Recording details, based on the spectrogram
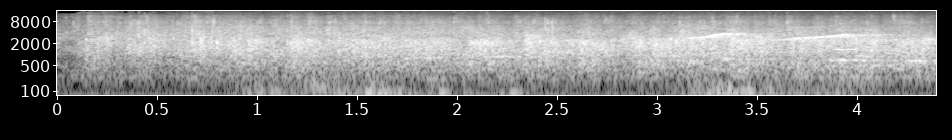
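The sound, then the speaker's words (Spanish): Loud, sustained applause from a young audience in a hall, greeting the radio listeners: a dense steady wash of clapping for several seconds with no speech, and a faint high whistle briefly rising over it near the end. “Pues a quienes me acompañan esta mañana aquí, les voy a pedir que saluden a la audiencia que nos está escuchando al otro lado de la radio con este fuerte aplauso.”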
